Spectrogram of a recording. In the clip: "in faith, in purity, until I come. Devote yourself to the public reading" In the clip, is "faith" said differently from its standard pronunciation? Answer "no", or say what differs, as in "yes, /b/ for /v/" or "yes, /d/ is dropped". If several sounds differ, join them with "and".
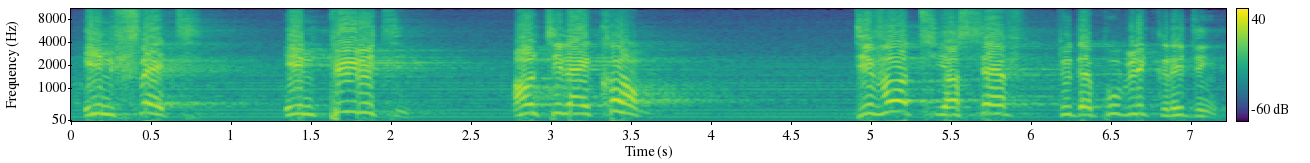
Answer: yes, /t/ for /θ/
